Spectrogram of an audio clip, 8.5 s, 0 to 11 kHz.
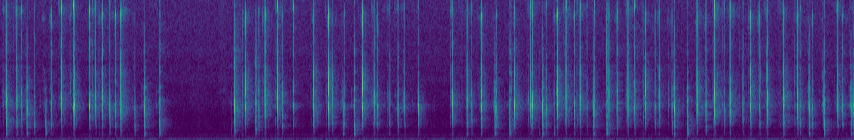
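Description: Fingertips of both hands type steadily on a mint green Cyberboard R3 mechanical keyboard with a metal case and plastic keycaps. The result is a rapid stream of short, bright, crisp clicks centred around 2.2 kHz, with almost no low end. The typing breaks off briefly near 2 seconds and again near 4 seconds before resuming.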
